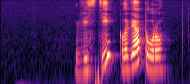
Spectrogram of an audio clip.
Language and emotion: Russian, positive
